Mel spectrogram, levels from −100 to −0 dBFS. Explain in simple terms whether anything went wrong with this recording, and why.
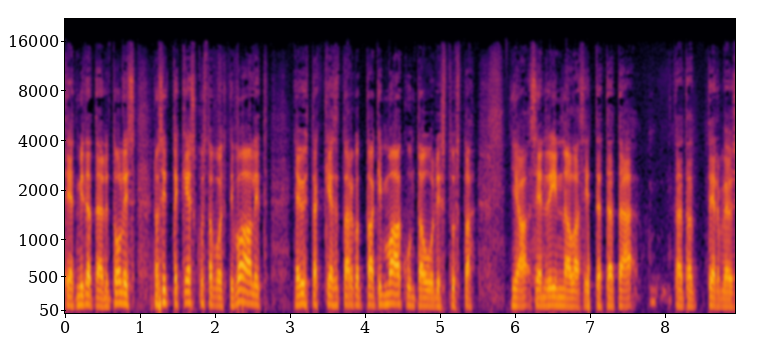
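Loud pops hit at 1.26 to 1.29 s, 2.30 to 2.39 s (a double pop), and 6.99 to 7.02 s. The speech continues underneath. The likely cause is a sudden electrical jolt, such as a plug or switch.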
